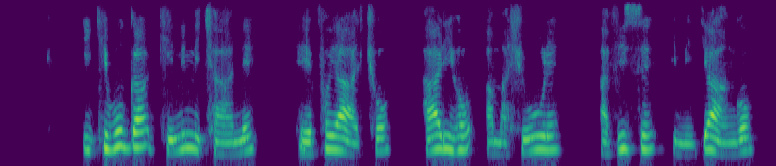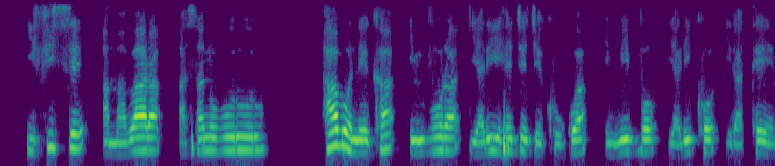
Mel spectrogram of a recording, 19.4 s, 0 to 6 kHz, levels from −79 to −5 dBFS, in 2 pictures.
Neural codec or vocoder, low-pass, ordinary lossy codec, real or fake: none; 5.4 kHz; Opus, 16 kbps; real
